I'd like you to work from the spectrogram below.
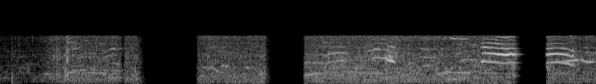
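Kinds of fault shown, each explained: Short stall from a late packet: One packet arrived late and the jitter buffer ran dry, so the last sound is held about 31 ms near 1.21 s.
Call audio freeze: Packets were likely delayed in transit, emptying the jitter buffer; the sound fades into silence at 1.38, 2.65 and 5.14 s, then resumes unchanged.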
